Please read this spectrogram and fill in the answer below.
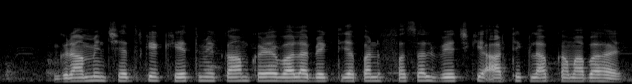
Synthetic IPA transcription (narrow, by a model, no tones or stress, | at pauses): ɡɾaːmiːnkʃeːt̪ɾəkekʰeːt̪mẽkaːmkəɾeʋaːlabjək̚t̪iɐpənfʰəsəlʋeːt͡ʃkea̰ːɾt̪ʰɪklaːb̚ʱkamaːbaɦɛː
